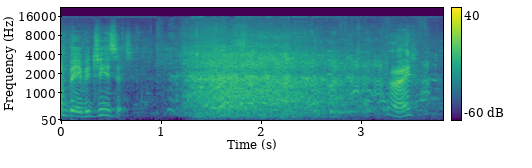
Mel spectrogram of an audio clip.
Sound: audience laughing

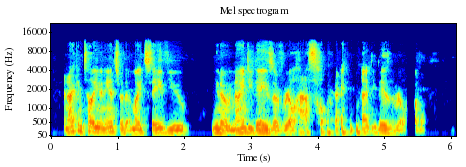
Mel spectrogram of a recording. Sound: laughs

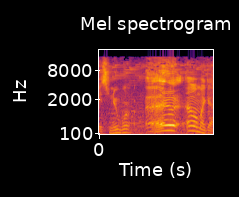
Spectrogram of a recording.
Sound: retches/ yawns

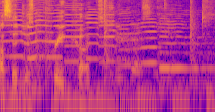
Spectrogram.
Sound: voiceover

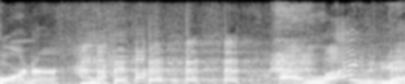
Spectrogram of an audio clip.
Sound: laughter

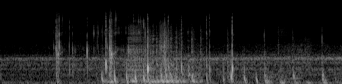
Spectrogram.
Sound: knuckles Cracking

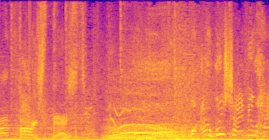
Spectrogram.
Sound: gasping

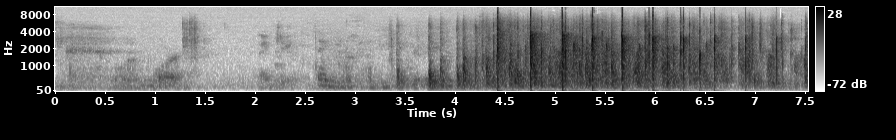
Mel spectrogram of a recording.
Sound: applause

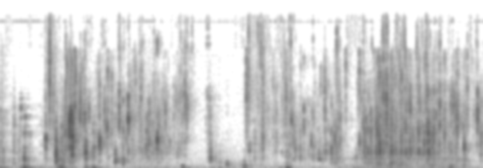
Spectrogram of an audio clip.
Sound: mixing sound that stimulates the salivary glands

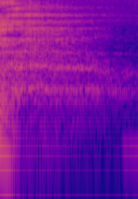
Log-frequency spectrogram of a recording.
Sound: sigh

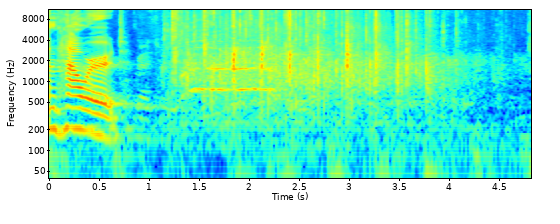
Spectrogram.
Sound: audience applauding

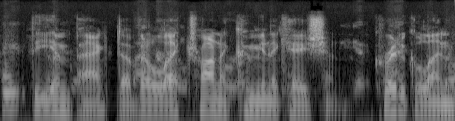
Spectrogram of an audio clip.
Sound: voiceover

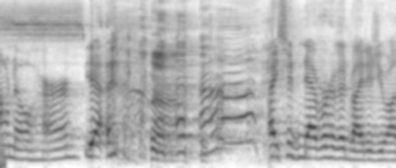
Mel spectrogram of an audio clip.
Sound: all laugh

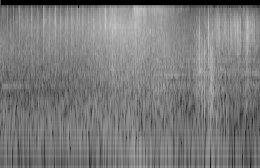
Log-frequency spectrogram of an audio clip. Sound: explosion

